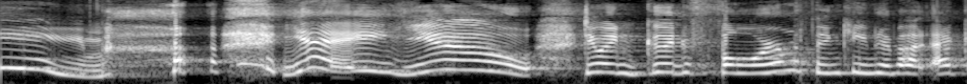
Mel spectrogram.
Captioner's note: laughs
